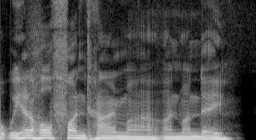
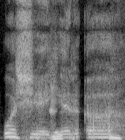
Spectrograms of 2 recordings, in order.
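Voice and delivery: mocking stuffy voice; 6 semitones higher, slower than usual. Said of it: "peanut butter stuck to the roof of your mouth".

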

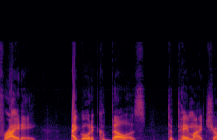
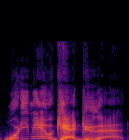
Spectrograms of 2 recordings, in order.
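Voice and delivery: retold yelling; 11 semitones higher than usual. Customer refused by the clerk, mock yelling in outrage. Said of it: "he starts yelling at her".

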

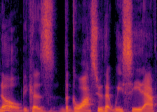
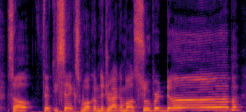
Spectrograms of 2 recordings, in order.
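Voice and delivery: slow, higher, louder announcer intro; mock show intro; 7 semitones higher, 4 dB louder than usual. Host mock-announcing the podcast episode, announcer voice. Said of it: "is that how we end the show now".

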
